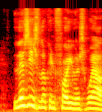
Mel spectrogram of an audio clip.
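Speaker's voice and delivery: earnest pleading. Holly pleads with Jack through the wire fence, pleading. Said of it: "she pleaded".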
